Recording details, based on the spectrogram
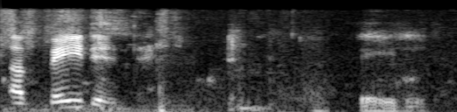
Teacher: that T we can switch to a D sound, and that E would then sound like a short I. So we would say abated.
